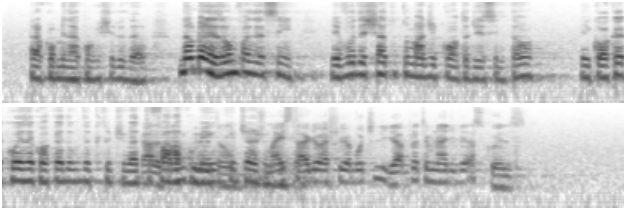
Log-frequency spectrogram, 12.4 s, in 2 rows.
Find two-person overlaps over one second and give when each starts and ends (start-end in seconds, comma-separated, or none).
7.6-9.3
